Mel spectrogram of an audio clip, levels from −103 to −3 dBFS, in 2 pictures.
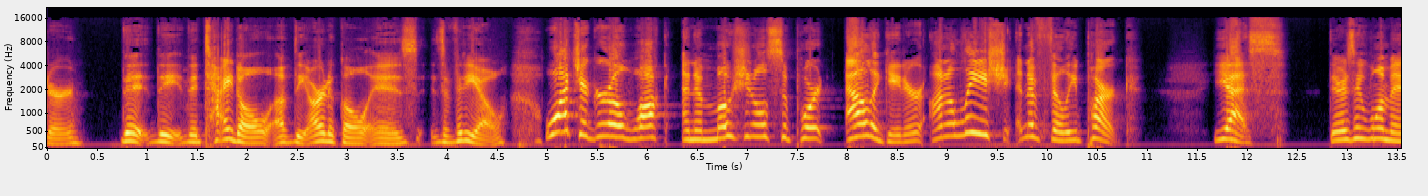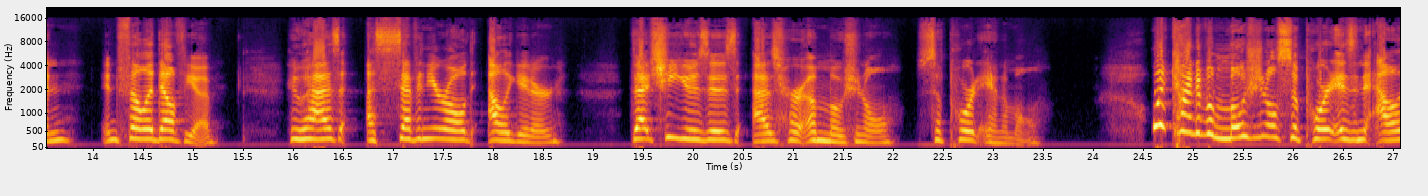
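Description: Hard clipping runs through the whole of this speech recording. The signal was driven about 4 dB past what the converter or processing stage could pass, so the tallest peaks, well under one percent of samples, are sliced off flat. On a waveform those peaks show as squared-off plateaus; a spectrogram shows brief vertical smears of high harmonics at each one. It sounds like small crackles riding the loudest syllables.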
